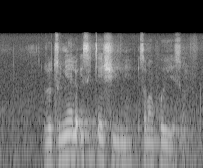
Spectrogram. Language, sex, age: Zulu, male, 21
